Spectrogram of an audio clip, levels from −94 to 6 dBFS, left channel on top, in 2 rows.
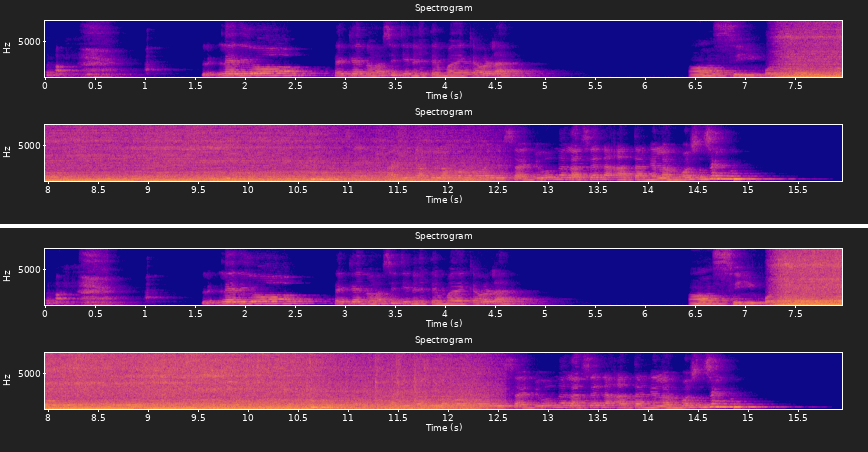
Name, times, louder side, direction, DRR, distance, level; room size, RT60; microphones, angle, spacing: voice 1, 0.3-0.6 6.4-8.2 9.2-11.1, right 1 dB, 50° right, 2 dB, 0.6 m, -33 dB
voice 2, 1.6-2.5 2.9-4.7 11.0-14.9, equal, 5° left, 0 dB, 0.3 m, -33 dB
sound 1, 7.2-12.6, right 3 dB, 90° right, 0.4 m, -23 dB
4.6 x 2.6 x 3.2 m, 0.85 s
head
